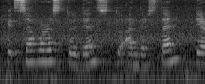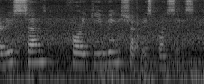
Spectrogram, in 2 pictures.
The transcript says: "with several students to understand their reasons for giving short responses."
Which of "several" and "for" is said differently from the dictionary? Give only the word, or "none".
several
